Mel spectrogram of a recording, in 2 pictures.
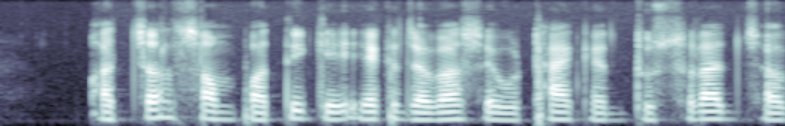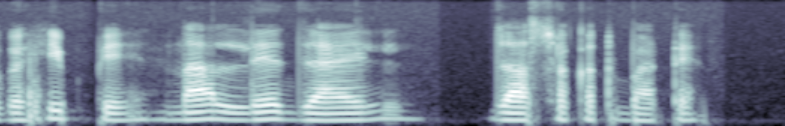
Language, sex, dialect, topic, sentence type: Bhojpuri, male, Northern, banking, statement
